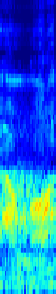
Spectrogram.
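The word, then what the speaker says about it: الله: Nah, lafaz Allah di sini harus dibaca tarkik atau harus dibaca tipis karena didahului oleh harokat kasroh.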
